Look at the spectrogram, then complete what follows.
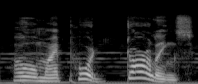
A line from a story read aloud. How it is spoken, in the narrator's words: cried the Queen, with a sob of anguish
